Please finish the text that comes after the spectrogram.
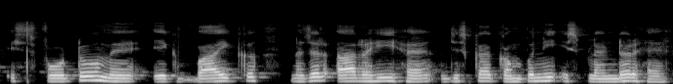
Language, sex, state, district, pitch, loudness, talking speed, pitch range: Hindi, male, Assam, Kamrup Metropolitan, 145 Hz, -14 LUFS, 115 wpm, 140-155 Hz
